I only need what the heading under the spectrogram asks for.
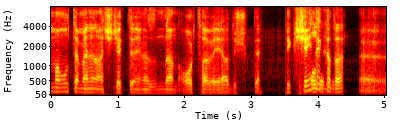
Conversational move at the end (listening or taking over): listening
